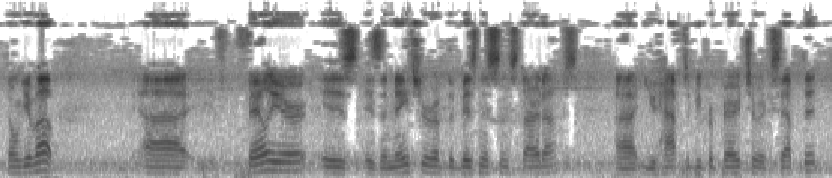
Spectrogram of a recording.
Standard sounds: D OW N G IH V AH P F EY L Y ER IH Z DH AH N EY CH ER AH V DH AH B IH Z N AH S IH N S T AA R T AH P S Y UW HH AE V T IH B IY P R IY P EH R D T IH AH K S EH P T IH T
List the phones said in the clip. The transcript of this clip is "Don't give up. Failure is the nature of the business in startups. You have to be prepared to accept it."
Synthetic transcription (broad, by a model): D OW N G IH V AH P F EY L Y ER IH Z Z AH N EY CH ER AH V DH AH B IH Z N AH S IH N S T AA R T AH P S Y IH HH AE F T IH B IY P R IY P EH R D T IH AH K S EH P T IH T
